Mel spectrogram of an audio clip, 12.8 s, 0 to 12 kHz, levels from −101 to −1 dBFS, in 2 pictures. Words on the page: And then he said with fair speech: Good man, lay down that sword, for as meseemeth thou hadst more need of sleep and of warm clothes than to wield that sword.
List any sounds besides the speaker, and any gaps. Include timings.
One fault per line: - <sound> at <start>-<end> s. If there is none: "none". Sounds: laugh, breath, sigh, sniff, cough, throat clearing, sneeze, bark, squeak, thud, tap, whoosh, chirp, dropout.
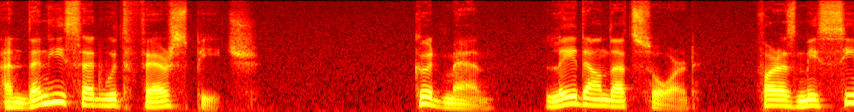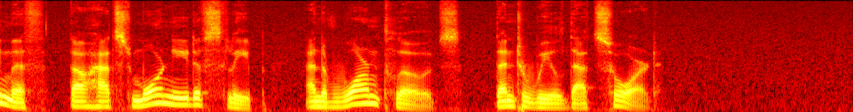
none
